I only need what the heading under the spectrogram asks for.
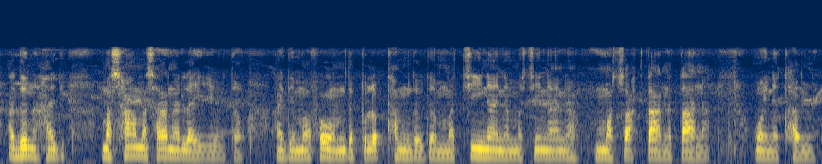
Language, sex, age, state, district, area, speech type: Manipuri, male, 18-30, Manipur, Tengnoupal, urban, spontaneous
